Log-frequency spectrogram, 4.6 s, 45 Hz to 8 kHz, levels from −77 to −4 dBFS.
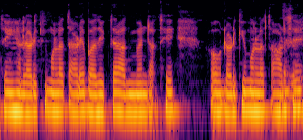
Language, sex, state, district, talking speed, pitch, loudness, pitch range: Chhattisgarhi, male, Chhattisgarh, Rajnandgaon, 195 wpm, 130 Hz, -20 LUFS, 125-135 Hz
